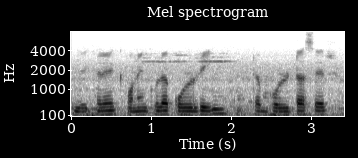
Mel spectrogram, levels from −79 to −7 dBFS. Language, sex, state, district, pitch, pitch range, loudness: Bengali, male, Tripura, West Tripura, 120 Hz, 115-125 Hz, -17 LUFS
